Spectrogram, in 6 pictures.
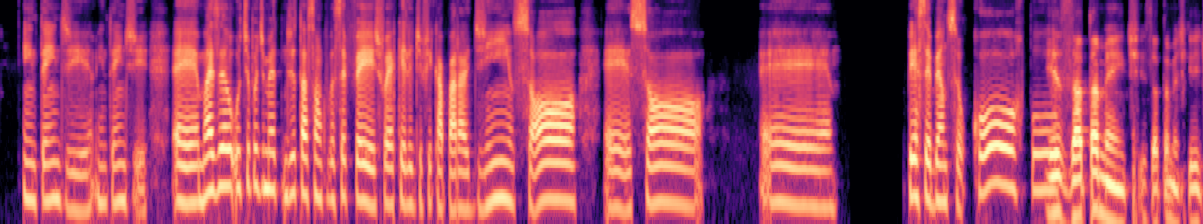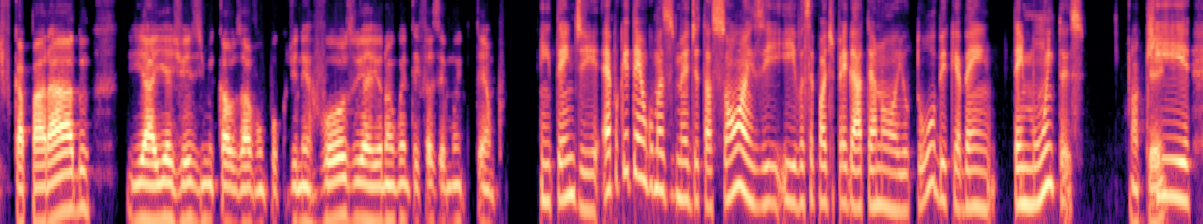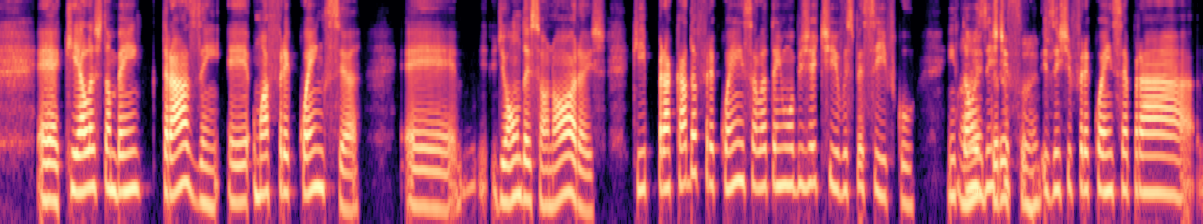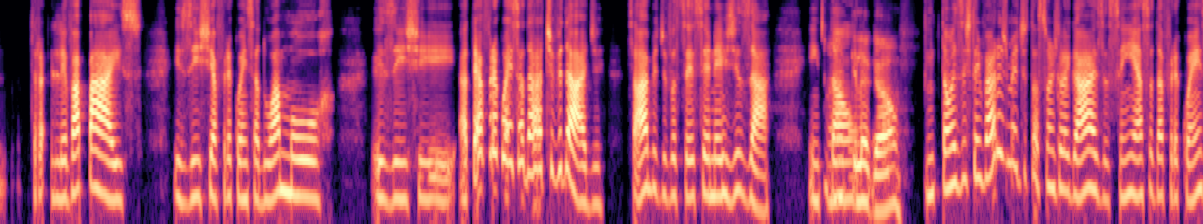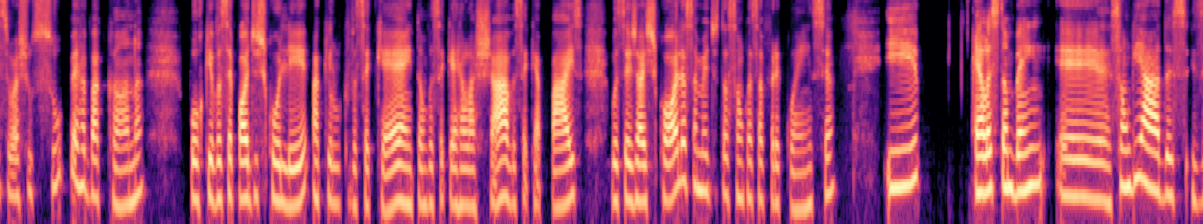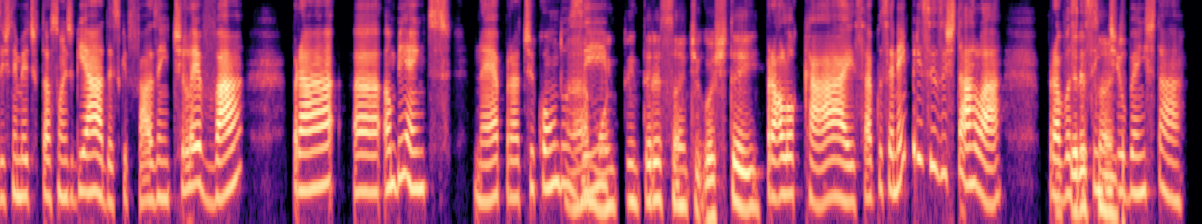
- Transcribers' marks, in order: tapping; other background noise
- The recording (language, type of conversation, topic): Portuguese, advice, Como posso criar um ritual breve para reduzir o estresse físico diário?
